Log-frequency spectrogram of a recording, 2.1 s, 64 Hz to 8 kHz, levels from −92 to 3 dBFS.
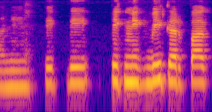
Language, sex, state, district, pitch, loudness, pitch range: Konkani, female, Goa, North and South Goa, 225 Hz, -16 LUFS, 215-235 Hz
